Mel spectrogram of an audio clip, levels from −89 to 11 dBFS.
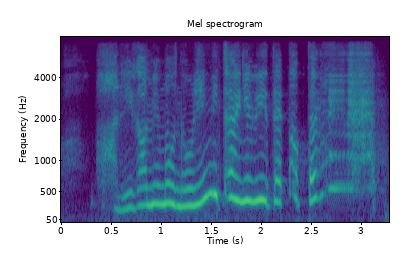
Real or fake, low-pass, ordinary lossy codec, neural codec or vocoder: fake; 7.2 kHz; none; codec, 16 kHz in and 24 kHz out, 0.8 kbps, FocalCodec, streaming, 65536 codes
